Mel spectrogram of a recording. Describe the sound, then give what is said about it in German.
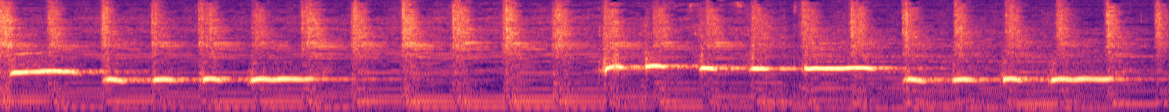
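A clear, steady whistled melody carries over a rhythmic pop backing with regular percussive hits, sustained notes stepping between a few pitches across the phrase, in a summer hit song by a performer from Vienna. “Ich pfeife aus dem Sommerloch.”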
